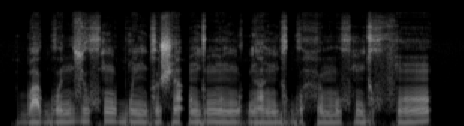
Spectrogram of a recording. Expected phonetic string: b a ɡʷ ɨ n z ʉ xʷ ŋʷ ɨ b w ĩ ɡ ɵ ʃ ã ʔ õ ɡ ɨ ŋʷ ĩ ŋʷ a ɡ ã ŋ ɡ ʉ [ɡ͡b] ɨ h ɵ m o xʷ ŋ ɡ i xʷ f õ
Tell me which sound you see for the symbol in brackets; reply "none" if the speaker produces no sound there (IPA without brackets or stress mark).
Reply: ɡʷ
